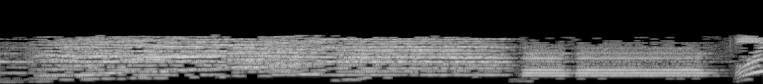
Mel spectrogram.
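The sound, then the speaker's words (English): A loud, sustained train horn blares with steady harmonic tones, briefly dipping twice before rising at the end, backed by a low rumbling locomotive. “So, this first peacetime Christmas Eve, the Cavalcade of America takes you on an imaginary train ride, swooping all over the country, seeking out the names of places which stand for home in such a special way tonight.”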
